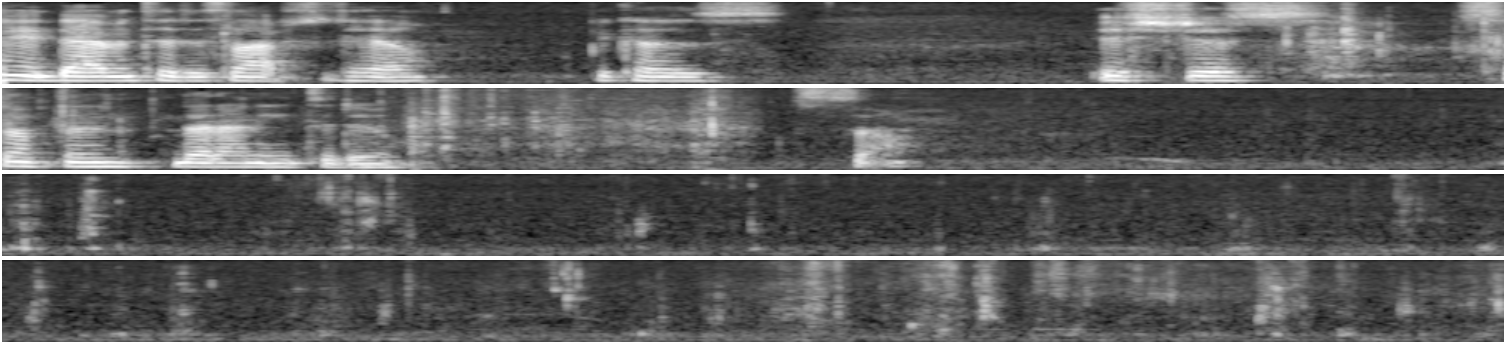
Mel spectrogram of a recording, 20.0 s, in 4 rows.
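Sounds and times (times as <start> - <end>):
faint close-up chewing: 9.9 - 20.0.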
